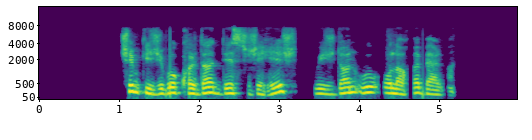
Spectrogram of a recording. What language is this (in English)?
Kurdish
